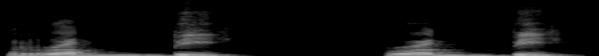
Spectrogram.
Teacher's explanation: با کے مخرج پر آواز ایک دفعہ بند ہو با ساکن پڑھنے کے لیے، پھر با کی زیر پڑھیں گے. با مشدد ہے نا، با پہ شد ہے، اس کا مطلب ہے ہمارے پاس 2 با یہاں پہ اکٹھی ہوئی ہے، ایک با ساکن ہے اور ایک با کے نیچے زیر ہے.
